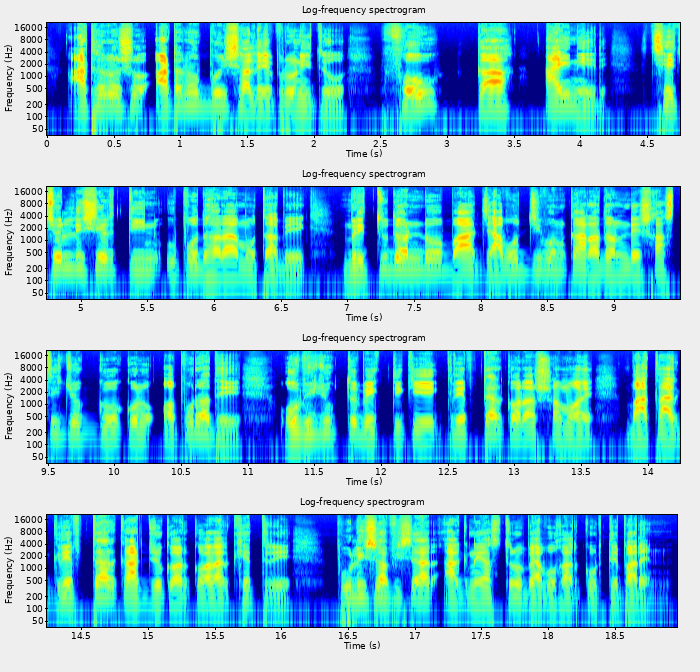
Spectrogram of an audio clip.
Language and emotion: Bengali, neutral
